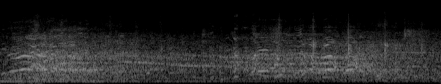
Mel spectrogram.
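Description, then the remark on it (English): A crowd applauds steadily for several seconds, a dense wash of clapping with bits of laughter and chatter mixed in, holding at an even level throughout. “You get applause from the rigmarole over here.”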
